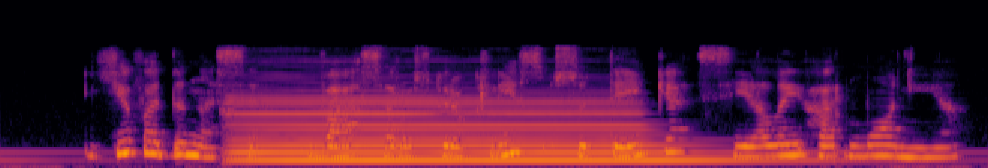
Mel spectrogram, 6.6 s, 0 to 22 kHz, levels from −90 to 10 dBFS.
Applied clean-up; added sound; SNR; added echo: none; Bowed string instrument; 0 dB; none.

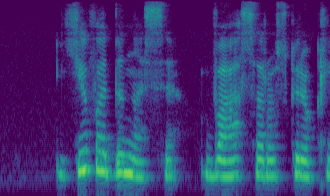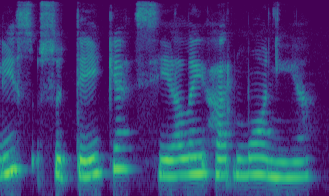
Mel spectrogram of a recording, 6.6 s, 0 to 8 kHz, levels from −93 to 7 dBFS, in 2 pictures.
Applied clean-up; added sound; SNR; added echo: none; none; none; none.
